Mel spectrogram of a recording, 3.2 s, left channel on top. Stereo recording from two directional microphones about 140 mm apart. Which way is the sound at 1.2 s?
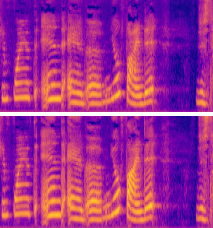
30° right (ahead or behind).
